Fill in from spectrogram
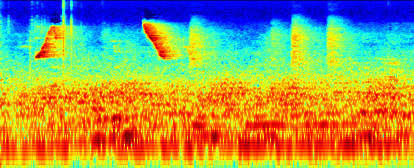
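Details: Red-crested cardinal reacting in song for the first time: a rising note and a steeply falling whistled sweep, followed by softer fainter notes, against a constant low background hum.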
